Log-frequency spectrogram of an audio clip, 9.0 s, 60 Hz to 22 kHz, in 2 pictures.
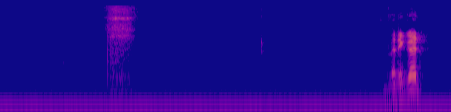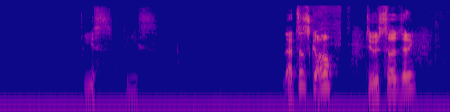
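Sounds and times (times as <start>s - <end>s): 
steady low hum: 0.0s - 9.0s
voice imitating an animal sniffing at a duffel bag of cash: 1.0s - 1.4s
speech: 3.9s - 4.3s, 5.4s - 6.2s, 7.3s - 8.9s.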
